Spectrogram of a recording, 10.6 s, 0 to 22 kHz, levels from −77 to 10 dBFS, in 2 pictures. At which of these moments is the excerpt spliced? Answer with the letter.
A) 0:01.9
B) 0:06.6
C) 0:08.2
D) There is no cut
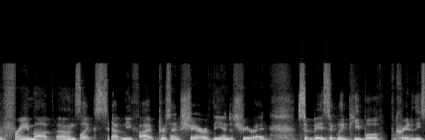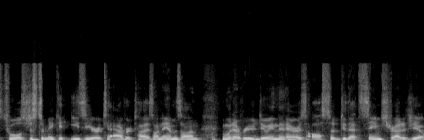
A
